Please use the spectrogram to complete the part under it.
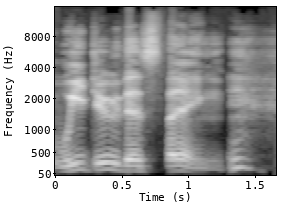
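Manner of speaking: imitated caveman speech. Retelling how two characters explain what happened to the dog: imitating caveman talk. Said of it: "explaining what happened to the dog in caveman talk".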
